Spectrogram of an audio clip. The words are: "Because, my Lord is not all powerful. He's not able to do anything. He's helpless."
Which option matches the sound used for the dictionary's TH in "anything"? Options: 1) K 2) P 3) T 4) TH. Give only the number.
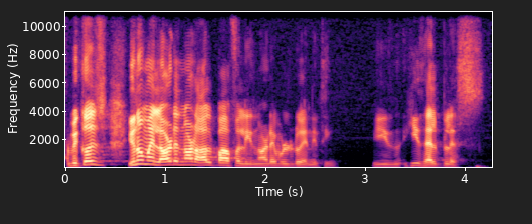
3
